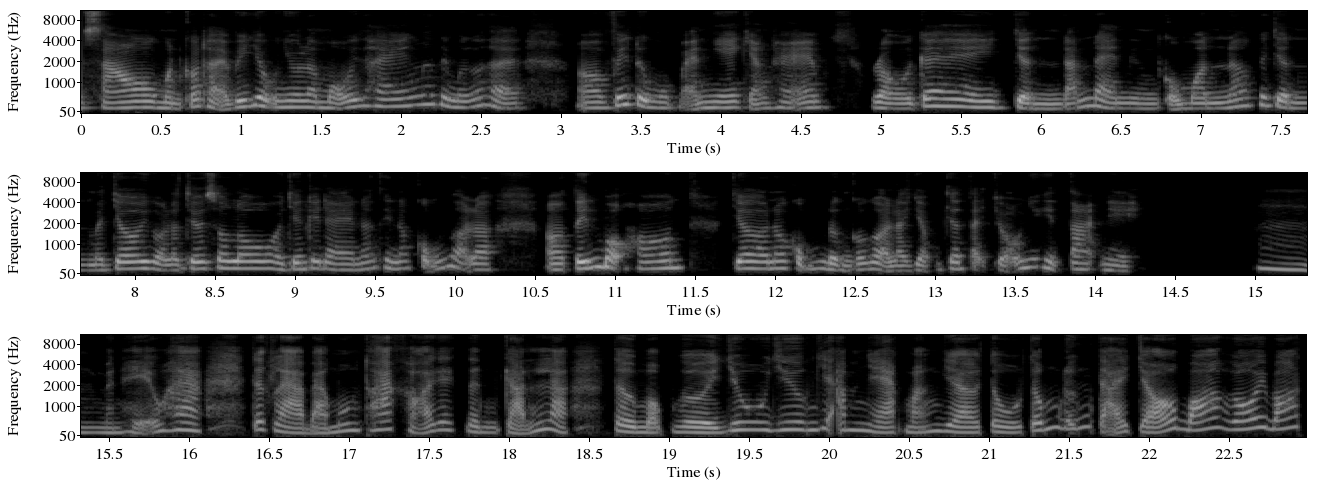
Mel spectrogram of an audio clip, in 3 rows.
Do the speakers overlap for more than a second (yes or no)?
no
